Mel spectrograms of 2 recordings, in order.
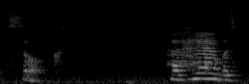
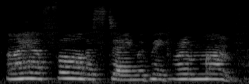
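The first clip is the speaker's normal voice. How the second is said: louder, higher prim fretting; fussy aunt; 4 semitones higher, 8 dB louder than usual. Acted. Prim aunt confiding to the mother, fussy. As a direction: fuss like a tidy little lady.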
